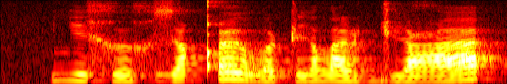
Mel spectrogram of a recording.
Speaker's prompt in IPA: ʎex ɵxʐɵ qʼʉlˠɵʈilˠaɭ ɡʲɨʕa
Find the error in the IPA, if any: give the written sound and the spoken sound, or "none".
ʐ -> z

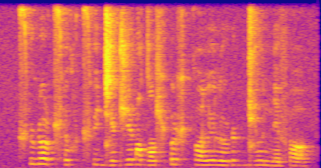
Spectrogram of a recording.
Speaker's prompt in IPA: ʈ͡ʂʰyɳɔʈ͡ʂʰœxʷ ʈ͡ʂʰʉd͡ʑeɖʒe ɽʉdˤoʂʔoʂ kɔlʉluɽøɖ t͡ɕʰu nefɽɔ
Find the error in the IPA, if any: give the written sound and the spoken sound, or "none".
t͡ɕʰ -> d͡ʑ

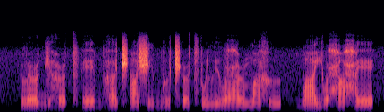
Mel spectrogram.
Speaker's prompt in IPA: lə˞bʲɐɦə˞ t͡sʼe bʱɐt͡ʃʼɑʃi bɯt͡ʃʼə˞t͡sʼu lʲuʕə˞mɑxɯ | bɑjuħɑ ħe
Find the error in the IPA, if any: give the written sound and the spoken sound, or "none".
none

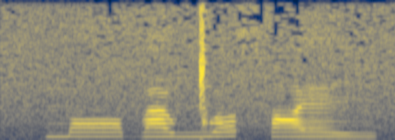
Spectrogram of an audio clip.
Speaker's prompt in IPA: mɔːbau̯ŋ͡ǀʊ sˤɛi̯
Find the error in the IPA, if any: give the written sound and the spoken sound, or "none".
none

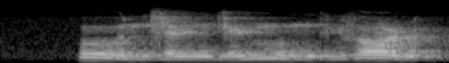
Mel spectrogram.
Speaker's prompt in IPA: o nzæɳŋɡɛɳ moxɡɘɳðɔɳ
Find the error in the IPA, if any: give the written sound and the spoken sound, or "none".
x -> ŋ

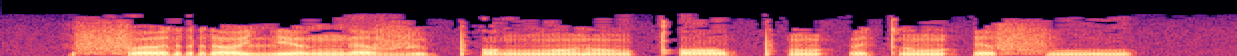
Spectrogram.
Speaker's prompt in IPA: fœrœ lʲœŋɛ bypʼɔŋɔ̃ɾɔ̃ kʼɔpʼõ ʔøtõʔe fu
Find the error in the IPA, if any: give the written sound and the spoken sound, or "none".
b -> v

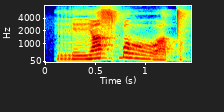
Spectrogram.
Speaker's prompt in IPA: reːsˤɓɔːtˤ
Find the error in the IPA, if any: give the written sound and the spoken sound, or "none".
none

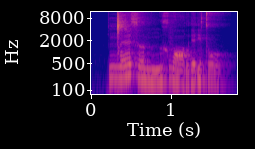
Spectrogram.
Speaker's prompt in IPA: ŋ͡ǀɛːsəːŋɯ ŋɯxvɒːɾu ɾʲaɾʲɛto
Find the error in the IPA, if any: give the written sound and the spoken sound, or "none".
none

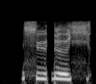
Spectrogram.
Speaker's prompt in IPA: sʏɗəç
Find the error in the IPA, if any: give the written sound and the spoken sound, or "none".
none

